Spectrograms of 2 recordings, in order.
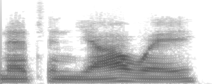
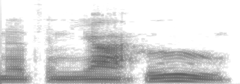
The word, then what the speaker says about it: Netanyahu: It's not Benjamin Netanyahe. It's Benjamin Netanyahu.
